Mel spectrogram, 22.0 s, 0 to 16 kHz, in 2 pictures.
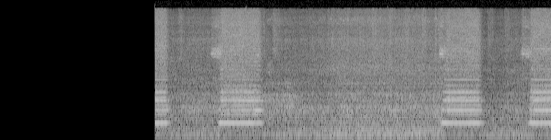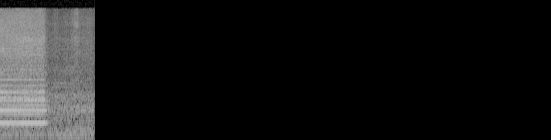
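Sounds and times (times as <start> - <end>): train horn blasts: 3.1 - 3.6, 4.2 - 5.4, 8.8 - 9.8, 10.4 - 12.1
light rail train rolling: 3.1 - 12.9.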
